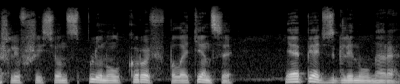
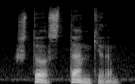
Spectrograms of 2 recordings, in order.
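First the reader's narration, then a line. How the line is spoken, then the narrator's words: Sudden quiet question. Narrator (Russian): вдруг негромко спросил Ральстон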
